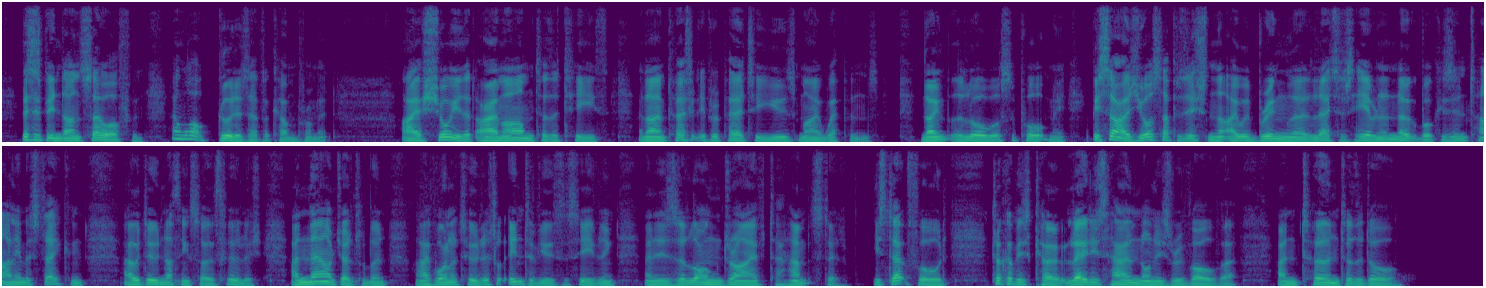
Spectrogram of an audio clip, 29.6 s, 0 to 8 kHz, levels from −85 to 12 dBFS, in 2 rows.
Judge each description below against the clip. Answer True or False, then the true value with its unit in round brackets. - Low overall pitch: True (105 Hz)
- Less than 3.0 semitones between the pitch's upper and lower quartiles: False (3.8 semitones)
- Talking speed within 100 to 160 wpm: False (205 wpm)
